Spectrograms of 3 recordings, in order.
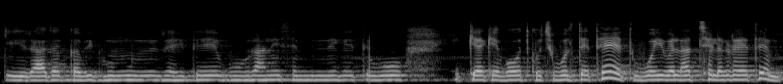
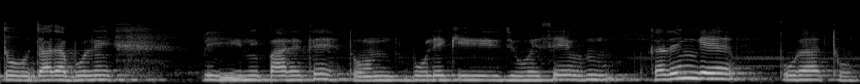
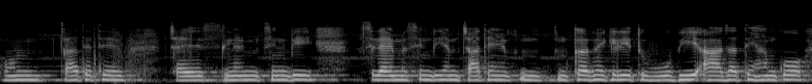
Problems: constant background noise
